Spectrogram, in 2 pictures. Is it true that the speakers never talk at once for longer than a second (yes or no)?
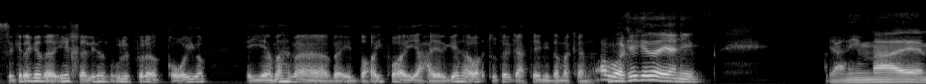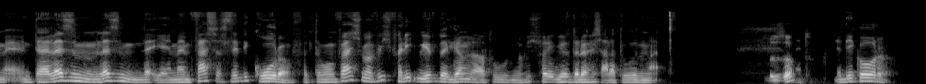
yes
